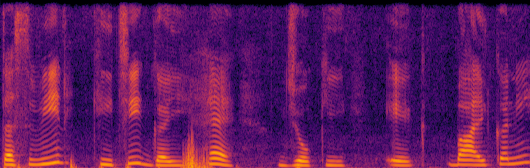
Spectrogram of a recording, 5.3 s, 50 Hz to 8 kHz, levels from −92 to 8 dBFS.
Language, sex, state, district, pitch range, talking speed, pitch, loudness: Hindi, female, Madhya Pradesh, Dhar, 200-255 Hz, 100 wpm, 220 Hz, -19 LUFS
